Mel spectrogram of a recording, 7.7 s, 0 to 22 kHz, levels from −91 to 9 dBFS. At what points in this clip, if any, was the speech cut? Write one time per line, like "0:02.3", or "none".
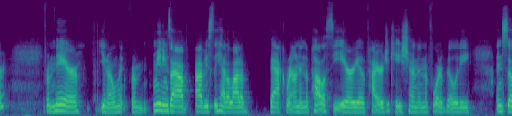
0:02.3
